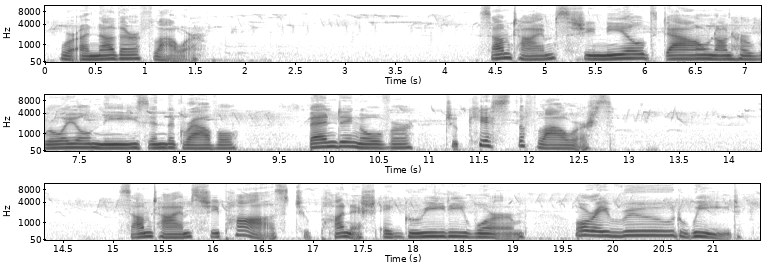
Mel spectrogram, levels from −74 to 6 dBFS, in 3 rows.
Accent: American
